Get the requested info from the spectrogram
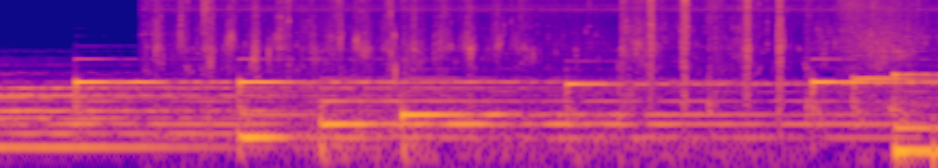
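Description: Slow background music of held notes, with water splashing and dripping from about a second in as wet cloth is wrung out and sloshed in a metal bucket.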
